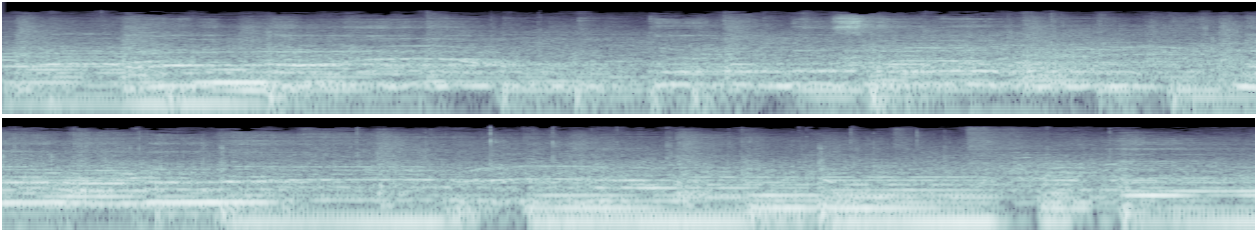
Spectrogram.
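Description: Live band music: a man singing into a microphone, backed by keyboard and drums.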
